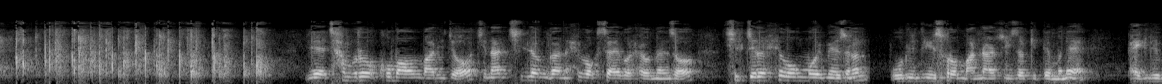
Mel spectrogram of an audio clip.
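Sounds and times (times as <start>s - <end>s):
clapping: 0.0s - 2.8s
speech: 3.1s - 11.6s.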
